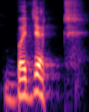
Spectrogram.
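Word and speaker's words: budge: आगे वर्ड देखो बी यू डी जी ई बजट एन यू डी जी ई बी नज क्योंकि यहां पर डी साइलेंट है तो ड की जो है वो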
